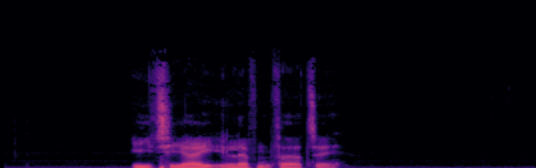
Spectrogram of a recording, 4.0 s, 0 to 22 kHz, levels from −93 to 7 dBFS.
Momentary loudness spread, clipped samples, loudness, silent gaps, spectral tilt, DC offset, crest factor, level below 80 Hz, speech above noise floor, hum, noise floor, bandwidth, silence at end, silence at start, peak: 10 LU; under 0.1%; -37 LUFS; none; -4.5 dB/octave; under 0.1%; 20 dB; -66 dBFS; 38 dB; none; -75 dBFS; 15 kHz; 1.5 s; 1 s; -20 dBFS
